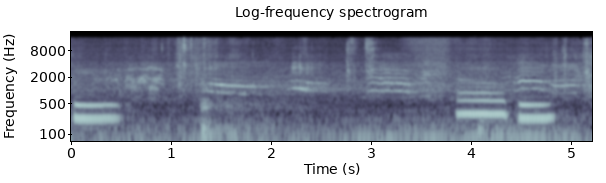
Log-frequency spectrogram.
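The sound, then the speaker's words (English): A pair of paradise shelducks, chased by an unleashed dog, honk repeatedly: loud, nasal calls in short bursts, with higher squeaky calls answering between them against a faint outdoor background. “He's in futile pursuit of a pair of paradise ducks.”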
